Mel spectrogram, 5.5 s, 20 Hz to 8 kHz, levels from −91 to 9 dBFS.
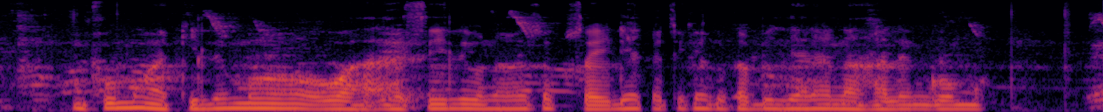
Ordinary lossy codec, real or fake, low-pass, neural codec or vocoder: none; real; none; none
